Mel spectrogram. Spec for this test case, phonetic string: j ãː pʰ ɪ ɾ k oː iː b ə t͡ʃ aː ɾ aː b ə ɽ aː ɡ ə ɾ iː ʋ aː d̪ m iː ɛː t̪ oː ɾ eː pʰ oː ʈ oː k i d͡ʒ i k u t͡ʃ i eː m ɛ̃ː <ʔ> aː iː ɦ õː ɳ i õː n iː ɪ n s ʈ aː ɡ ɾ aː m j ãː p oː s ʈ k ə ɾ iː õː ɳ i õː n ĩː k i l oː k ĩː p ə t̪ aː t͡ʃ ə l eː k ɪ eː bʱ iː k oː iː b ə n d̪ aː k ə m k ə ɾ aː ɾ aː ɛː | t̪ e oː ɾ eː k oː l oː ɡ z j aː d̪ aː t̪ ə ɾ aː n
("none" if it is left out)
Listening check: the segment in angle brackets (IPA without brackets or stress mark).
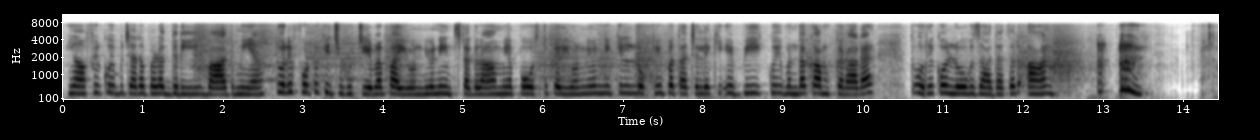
p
